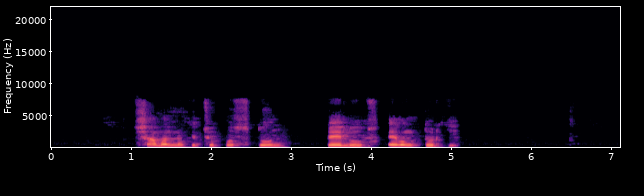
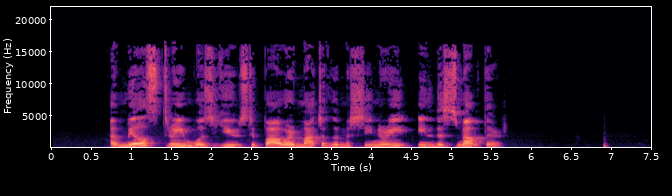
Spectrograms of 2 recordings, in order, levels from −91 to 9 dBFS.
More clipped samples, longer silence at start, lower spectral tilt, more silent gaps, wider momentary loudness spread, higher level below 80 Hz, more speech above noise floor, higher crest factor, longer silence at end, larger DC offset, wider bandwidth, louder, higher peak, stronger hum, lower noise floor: neither; first, 1.1 s vs 0.75 s; first, -5 dB/octave vs -3 dB/octave; neither; first, 15 LU vs 12 LU; second, -78 dBFS vs -62 dBFS; about the same, 62 dB vs 63 dB; about the same, 20 dB vs 18 dB; first, 2.05 s vs 0.55 s; neither; second, 7.8 kHz vs 16.5 kHz; second, -25 LUFS vs -18 LUFS; second, -8 dBFS vs -2 dBFS; first, 50 Hz at -75 dBFS vs none; first, -87 dBFS vs -80 dBFS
